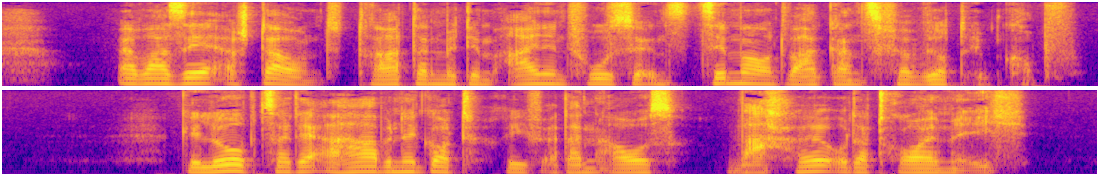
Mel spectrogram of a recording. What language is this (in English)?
German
